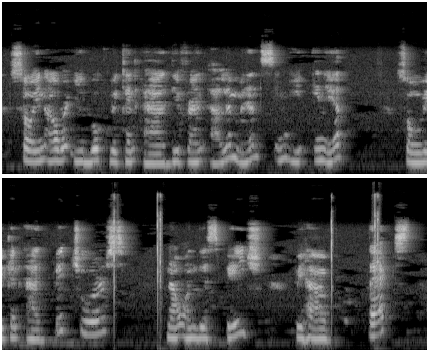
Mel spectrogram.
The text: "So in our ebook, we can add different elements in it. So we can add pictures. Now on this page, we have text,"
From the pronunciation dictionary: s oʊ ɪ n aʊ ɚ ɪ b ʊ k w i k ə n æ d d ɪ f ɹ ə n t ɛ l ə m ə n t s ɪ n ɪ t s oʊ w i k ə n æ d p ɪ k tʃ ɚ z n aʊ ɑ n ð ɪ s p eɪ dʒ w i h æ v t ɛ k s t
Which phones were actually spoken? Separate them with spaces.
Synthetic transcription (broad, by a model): s oʊ ɪ n aʊ ɚ ɪ b ʊ k w i k ə n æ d d ɪ f ɹ ə n t ɛ l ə m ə n t s ɪ n ɪ t s oʊ w i k ə n æ d p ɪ k tʃ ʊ s n aʊ ɑ n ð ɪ s p eɪ dʒ w i h æ v t ɛ k s t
